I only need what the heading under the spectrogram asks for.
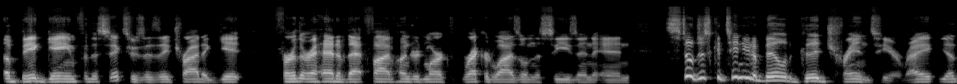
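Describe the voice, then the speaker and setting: A man hosts a casual pregame sports show with a bright, forceful voice that is audibly congested. He talks in a loose, chatty way and keeps checking in with his listeners. The sound is close and dry, with no room around it. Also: medium pitch, no room sound. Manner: chatty, often tags lines with "right?". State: congested from illness. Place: at home.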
